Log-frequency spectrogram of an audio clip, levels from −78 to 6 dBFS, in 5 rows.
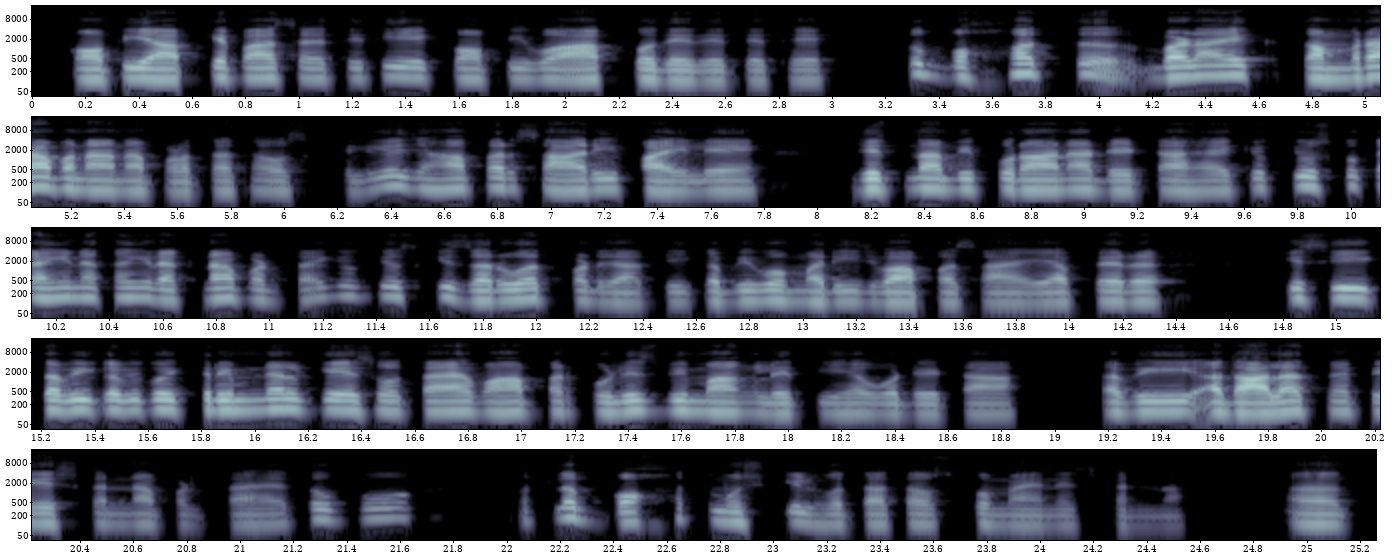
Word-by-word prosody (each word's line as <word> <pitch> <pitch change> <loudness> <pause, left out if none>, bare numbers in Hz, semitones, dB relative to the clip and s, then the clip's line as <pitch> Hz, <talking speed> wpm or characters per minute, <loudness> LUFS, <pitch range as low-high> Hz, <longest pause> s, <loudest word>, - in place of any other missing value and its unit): Copy 125 +2 +3
आपके 120 +2 +5
पास 130 0 +2
रहती 130 0 -6
थी 140 +1 -4
एक 135 - -4
कॉपी 125 0 -4
वो 125 - -4
आपको 120 0 +4
दे 115 0 0
देते 110 0 -7
थे। 115 - -6
तो 145 +10 -10
बहुत 180 +5 0
बड़ा 145 +3 +4
एक 160 0 +1
कमरा 130 +3 +7
बनाना 120 -4 +3
पड़ता 115 +1 -6
था 120 +1 -11
उसके 115 -1 -11
लिए। 155 +5 -4
जहाँ 135 0 -1
पर 145 -1 0
सारी 130 -1 +2
फाइलें 115 -1 +1 0.4
जितना 135 +1 +3
भी 130 0 -3
पुराना 130 -1 +3
डेटा 120 0 -1
है 120 +1 -4
क्योंकि 135 +5 -7
उसको 155 +1 -4
कहीं 155 0 +1
न 155 - -1
कहीं 155 0 -3
रखना 140 +2 +2
पड़ता 135 -5 -8
है - - -7
क्योंकि 170 -1 -11
उसकी 160 0 -7
ज़रूरत 135 +1 +1
पड़ 125 -2 -5
जाती। 115 +1 -6
कभी 120 +1 -4
वो 130 0 -1
मरीज़ 120 0 -4
वापस 110 -1 +2
आए 110 0 -3
या 115 +1 -1
फ़िर 120 +1 -1 0.5
किसी 145 +1 0
कभी-कभी 145 -1 +3
कोई 145 0 +2
क्रिमिनल 145 +1 +1
केस 140 -2 +1
होता 130 0 0
है 130 - +6
वहाँ 125 0 +3
पर 125 - -3
पुलिस 130 +1 -2
भी 135 0 -1
माँग 125 -2 +2
लेती 115 0 -6
है 115 - -6
वो 110 0 -4
डेटा 110 0 -5 0.4
कभी 125 +1 0
अदालत 120 +2 +8
में 130 - -4
पेश 120 -1 -3
करना 115 -1 -8
पड़ता 110 0 -13
है। 115 +1 -9
तो 155 +5 -9
वो 170 +2 -10 0.4
मतलब 150 0 -3
बहुत 145 +5 -2
मुश्किल 130 -1 -6
होता 115 0 -6
था 115 0 -7
उसको 115 +1 -11
मैनेज 105 -1 -10
करना। 95 -1 -17 0.4
अ, 115 0 -1
125 Hz, 200 wpm, -25 LUFS, 115-140 Hz, 0.5 s, अदालत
